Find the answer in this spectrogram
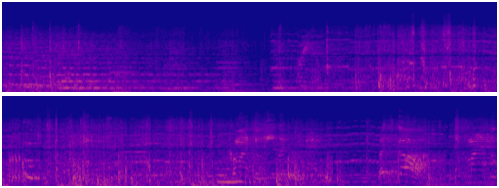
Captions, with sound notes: Hurry. (Chula groans) (bodies thudding) Come on, Dukie. Let's get out of here. Let's go! Come on, Dukie.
